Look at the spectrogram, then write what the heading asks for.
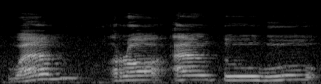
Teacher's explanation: Idhar itu jelas, syafawi di bibir. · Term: idhar syafawi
